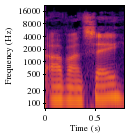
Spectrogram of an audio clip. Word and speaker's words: Avancé: My favorite, the Avancé.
